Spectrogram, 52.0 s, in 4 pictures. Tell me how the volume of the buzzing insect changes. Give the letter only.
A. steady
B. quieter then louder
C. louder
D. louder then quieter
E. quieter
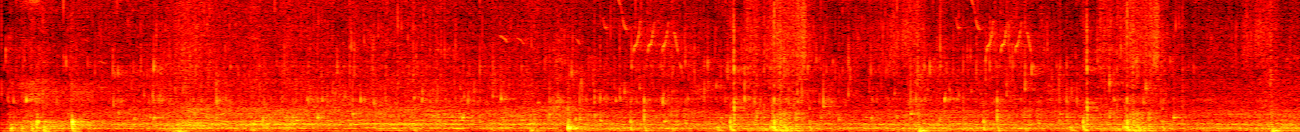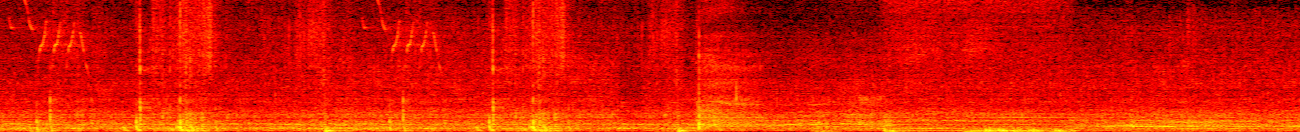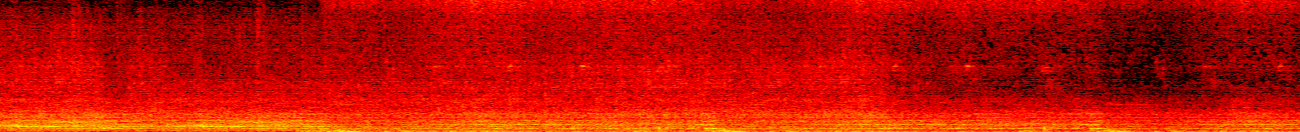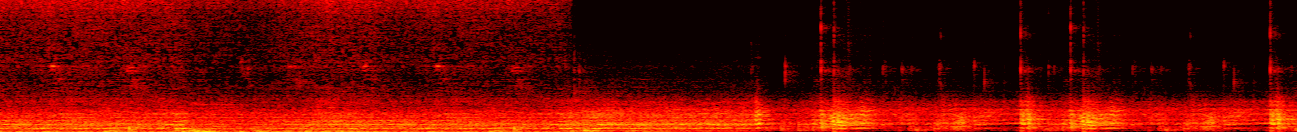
E.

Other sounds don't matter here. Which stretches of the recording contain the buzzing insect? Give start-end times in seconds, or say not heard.
0.0-51.9.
